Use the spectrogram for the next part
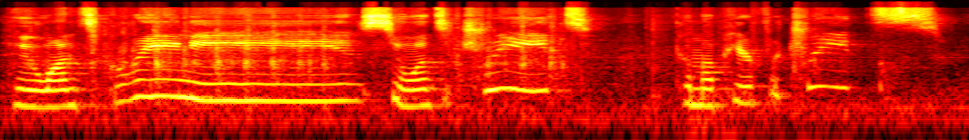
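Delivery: high sing-song, stretched out; treat-time call. Real, not acted. Owner calls the cats up for treats, high sing-song. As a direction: lure the pets with long high vowels.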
